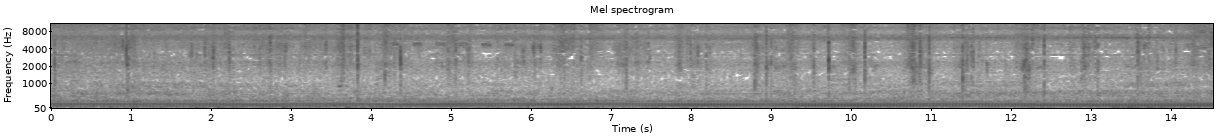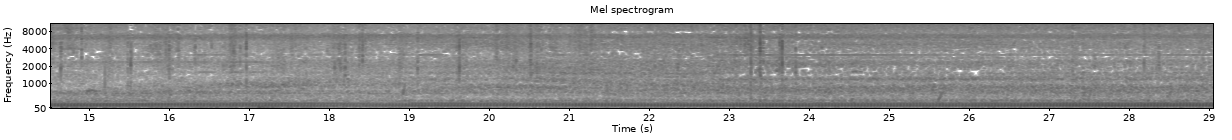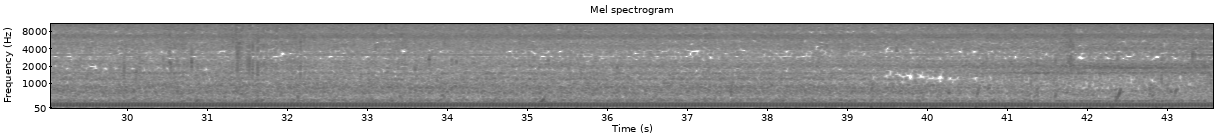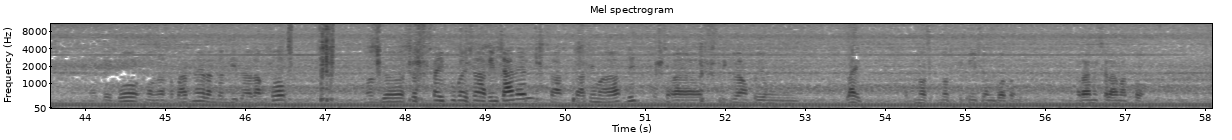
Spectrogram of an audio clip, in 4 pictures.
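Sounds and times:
low mechanical hum: 0.0s - 58.0s.

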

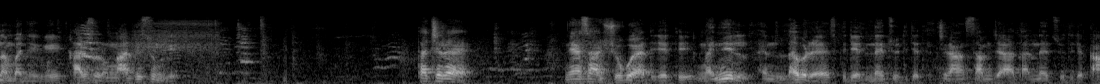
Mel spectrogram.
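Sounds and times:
person speaking: 0.0s - 2.7s.

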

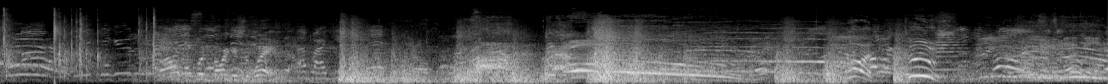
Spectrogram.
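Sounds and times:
spectators shouting: 4.7s - 11.0s.

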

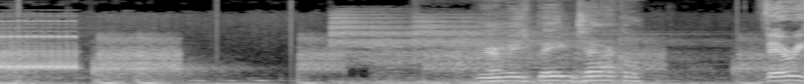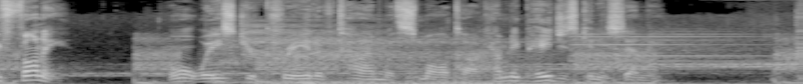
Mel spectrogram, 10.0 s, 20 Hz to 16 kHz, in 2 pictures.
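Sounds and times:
electronic telephone ringing: 0.0s - 0.6s
noise: 0.0s - 3.0s.

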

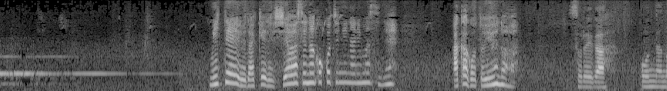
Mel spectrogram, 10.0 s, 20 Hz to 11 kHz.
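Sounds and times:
soft held music chord: 0.0s - 2.6s.

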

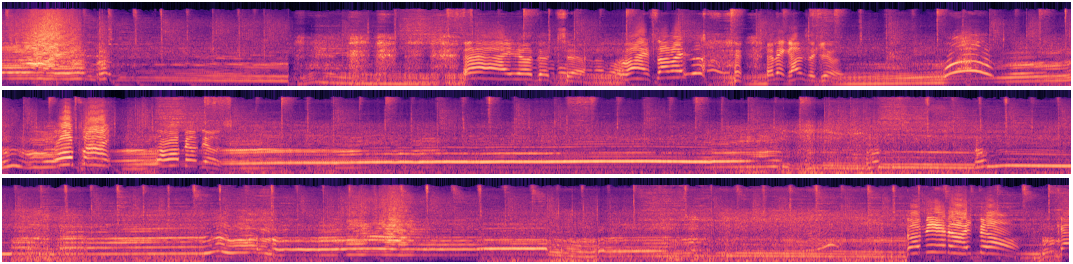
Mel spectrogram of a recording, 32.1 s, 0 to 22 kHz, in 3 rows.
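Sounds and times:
motorcycle engine running: 0.0s - 32.0s.

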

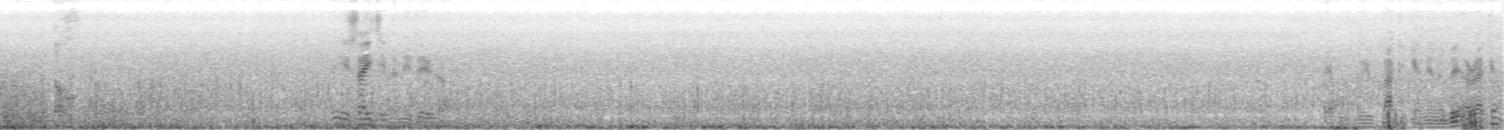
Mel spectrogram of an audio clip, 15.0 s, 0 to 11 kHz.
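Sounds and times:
surf hissing on shore: 0.0s - 15.0s
wind rumbling on microphone: 0.0s - 15.0s.

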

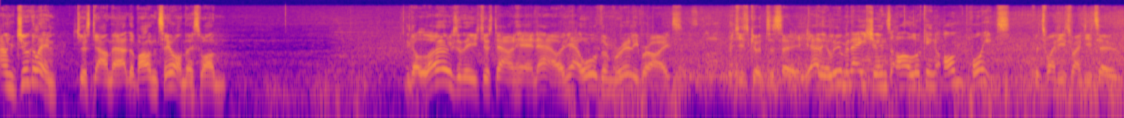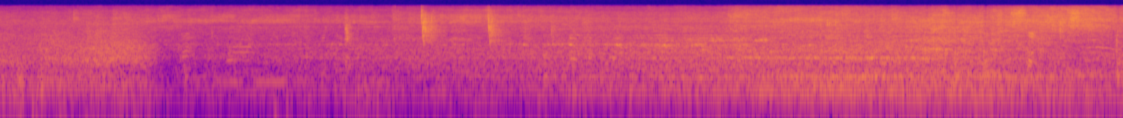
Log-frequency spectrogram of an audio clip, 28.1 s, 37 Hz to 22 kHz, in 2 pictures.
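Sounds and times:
tram rumbling along track: 2.2s - 28.0s.

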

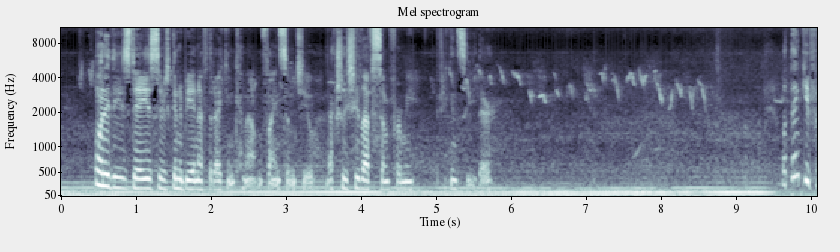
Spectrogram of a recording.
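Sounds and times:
steady low hum: 0.0s - 9.8s
small birds chirping: 0.0s - 10.0s.

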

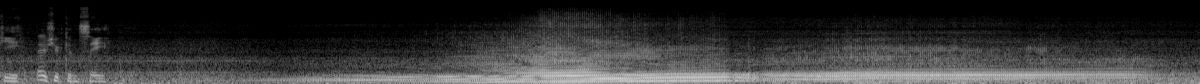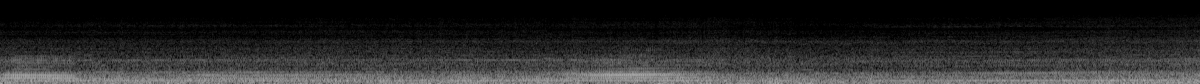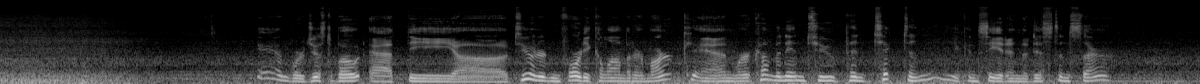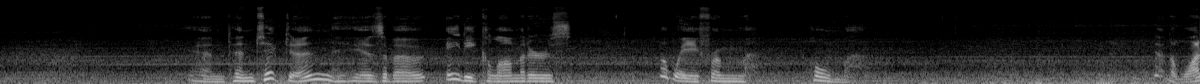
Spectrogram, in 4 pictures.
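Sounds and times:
wind and road rush: 0.0s - 48.0s
motorcycle engine accelerating: 1.2s - 48.0s.

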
